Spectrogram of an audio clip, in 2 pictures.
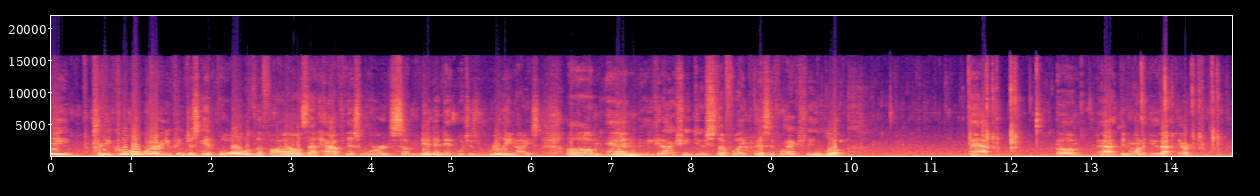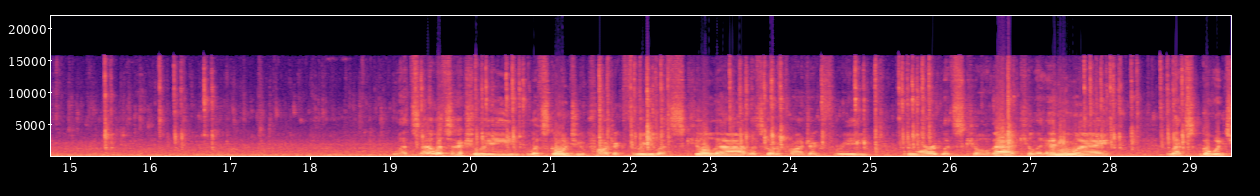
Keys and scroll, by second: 11.7 super+x, 12.0 g, 13.9 ctrl+g, 14.2 ctrl+x, 14.5-16.7 typing, 16.3 ctrl+x, 19.4 ctrl+g, 19.9-21.1 typing, 21.6 Return, 22.0 ctrl+x, 22.2 k, 22.4 Return, 23.4 ctrl+x, 23.4-24.4 typing, 24.8 Up, 25.0 Return, 25.4 ctrl+x, 25.5-29.4 typing, 25.6 Return.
